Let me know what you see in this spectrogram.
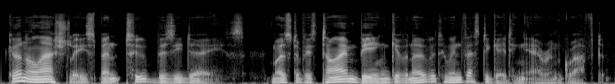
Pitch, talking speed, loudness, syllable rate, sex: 95 Hz, 165 wpm, -19 LUFS, 5.0 syllables/s, male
